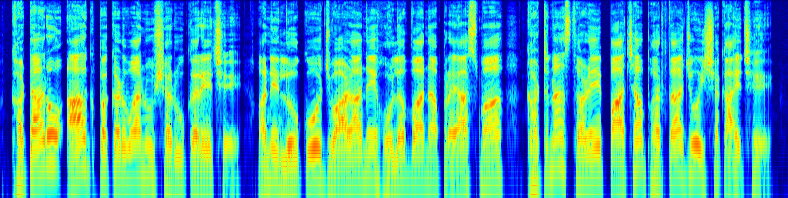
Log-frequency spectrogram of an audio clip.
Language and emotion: Gujarati, neutral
